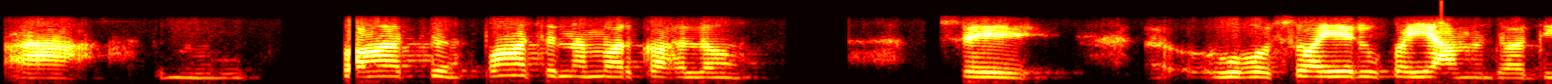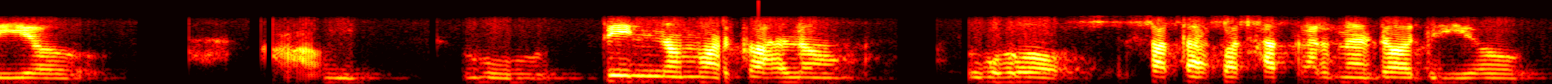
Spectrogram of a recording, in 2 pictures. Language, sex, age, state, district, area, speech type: Maithili, female, 60+, Bihar, Samastipur, rural, conversation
